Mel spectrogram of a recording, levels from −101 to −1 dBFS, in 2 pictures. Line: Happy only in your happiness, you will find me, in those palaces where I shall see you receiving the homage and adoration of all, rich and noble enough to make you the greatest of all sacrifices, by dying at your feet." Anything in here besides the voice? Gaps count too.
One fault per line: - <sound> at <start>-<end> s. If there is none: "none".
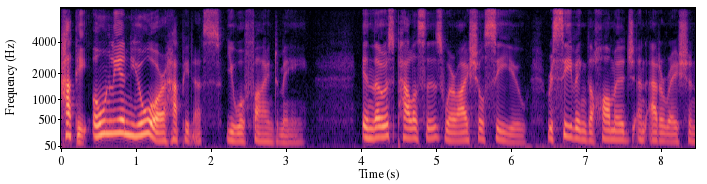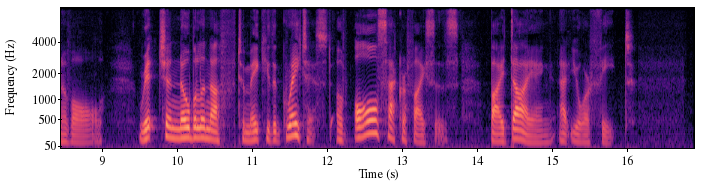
none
